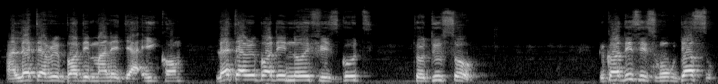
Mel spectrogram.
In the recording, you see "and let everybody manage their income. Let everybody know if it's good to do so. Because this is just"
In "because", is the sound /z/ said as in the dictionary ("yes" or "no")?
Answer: no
